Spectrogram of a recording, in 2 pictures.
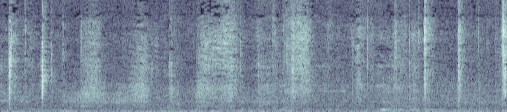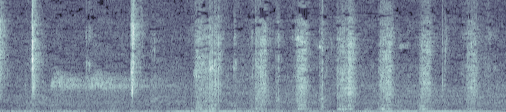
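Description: Close-up eating sounds of braised pig's trotter being bitten and chewed, with many sharp, irregular wet smacks and clicks from the mouth.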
